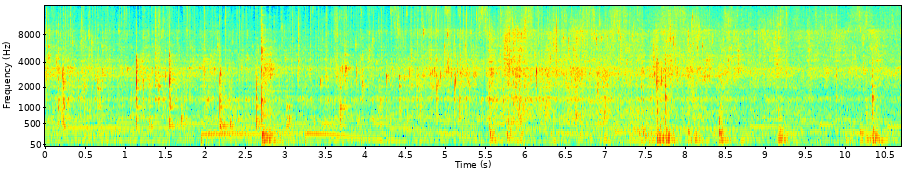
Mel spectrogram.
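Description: Blended chili spice paste sizzling and frying in hot cooking oil in a stainless steel saucepan, stirred with a wooden spatula. Scattered clicks and knocks of the spatula against the pot run through the frying hiss.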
